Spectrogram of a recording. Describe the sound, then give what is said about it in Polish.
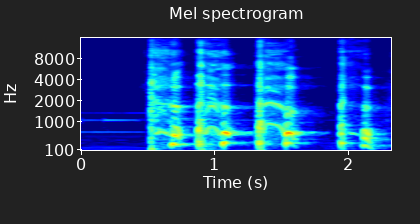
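A woman coughs and chokes after swallowing water, in four harsh, raspy bursts, some of them doubled, separated by short gasping gaps. “Zaczyna się krztusić, kaszleć, ale jest przytomna.”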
